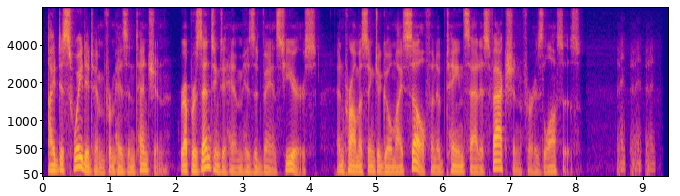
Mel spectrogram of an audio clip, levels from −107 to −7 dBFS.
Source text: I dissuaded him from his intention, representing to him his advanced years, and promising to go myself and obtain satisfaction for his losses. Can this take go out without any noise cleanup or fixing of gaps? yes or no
no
